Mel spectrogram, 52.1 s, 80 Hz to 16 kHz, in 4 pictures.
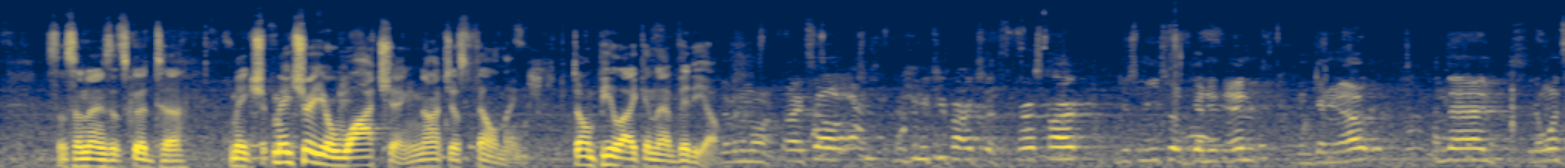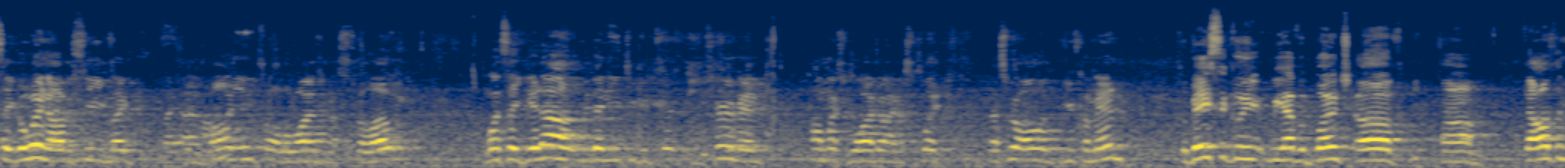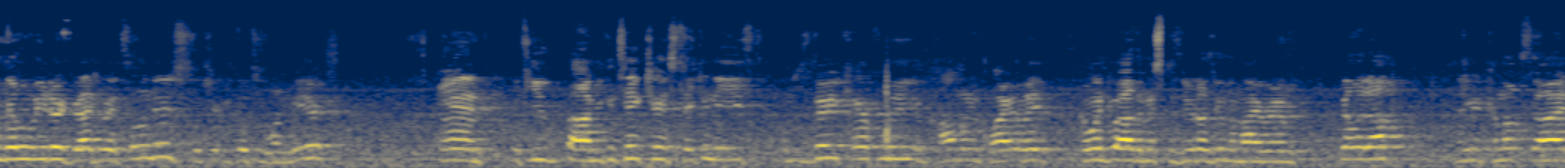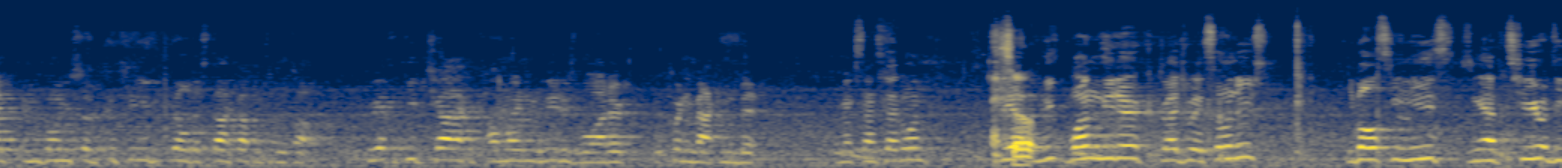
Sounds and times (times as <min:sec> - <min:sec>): Speech: 0:00.4 - 0:16.5, 0:17.1 - 0:29.0, 0:29.8 - 0:45.5, 0:46.1 - 0:49.7, 0:50.4 - 0:52.1.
